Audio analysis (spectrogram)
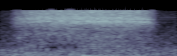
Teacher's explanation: Crash shh, is voiceless. It is a voiceless sound. It has no vibration.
